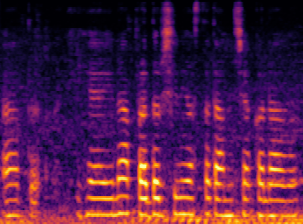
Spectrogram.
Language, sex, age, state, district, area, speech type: Marathi, female, 45-60, Maharashtra, Washim, rural, spontaneous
